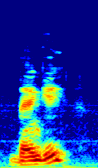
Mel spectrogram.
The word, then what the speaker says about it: Benge: Bengi, I'm going to spell that B-E-N-G-E, Bengi, George R.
